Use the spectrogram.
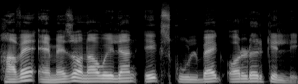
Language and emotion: Goan Konkani, neutral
